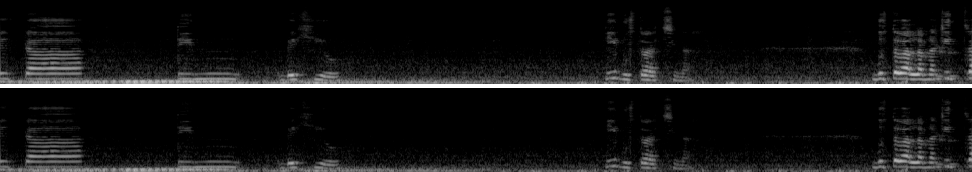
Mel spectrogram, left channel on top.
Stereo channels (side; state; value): right; quieter; 5.1 dB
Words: টিন দেখিও, কি বুঝতে পারছি না, বুঝতে পারলাম না।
